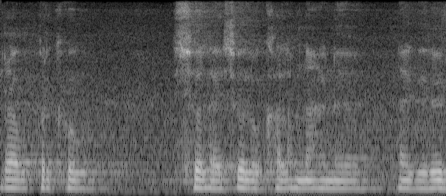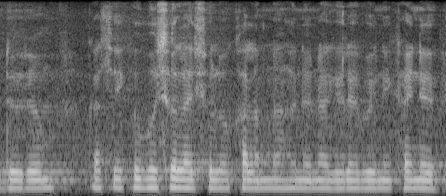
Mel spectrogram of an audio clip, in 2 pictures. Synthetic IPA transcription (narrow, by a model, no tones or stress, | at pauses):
pʰɾabɯpʰɯɾkʰɯw | sɯlajsɯlɔkʰalamnaɦɯnɯnaɡeɾɯdɯɾɯmɡ̥asijkʰɯwbɯsɯlajsɯlɔkʰalamnaɦɯnɯnaɡeɾɯbɯnikʰajnɯ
